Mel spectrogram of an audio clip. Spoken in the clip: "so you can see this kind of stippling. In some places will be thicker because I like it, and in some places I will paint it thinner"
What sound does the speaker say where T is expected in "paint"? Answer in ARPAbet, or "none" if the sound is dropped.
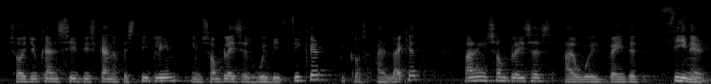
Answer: T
